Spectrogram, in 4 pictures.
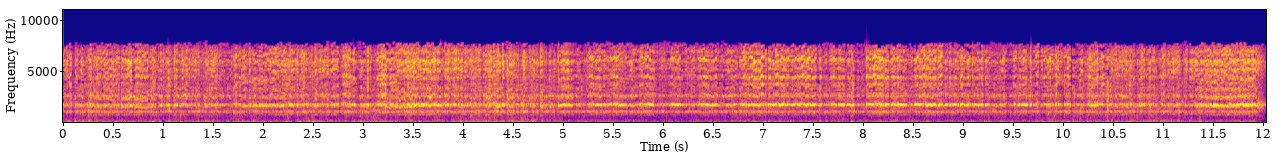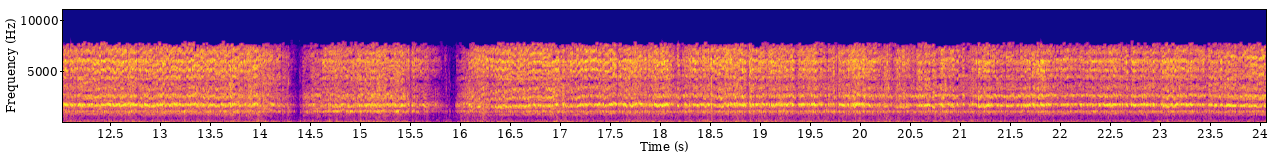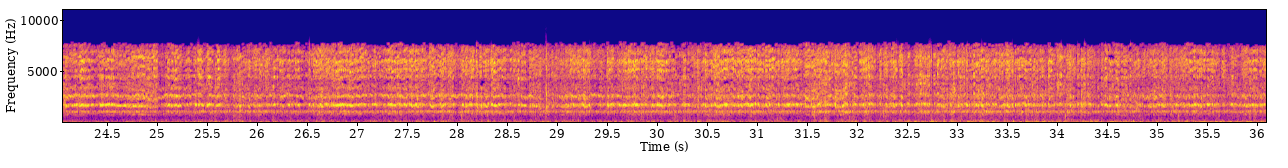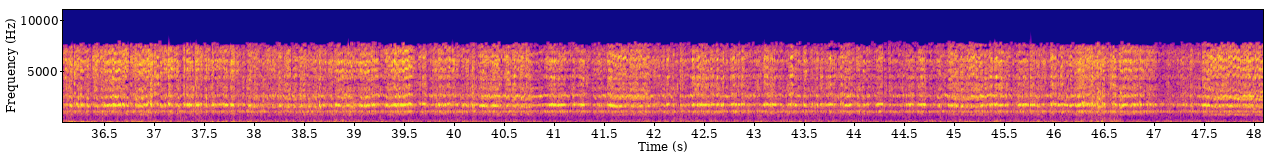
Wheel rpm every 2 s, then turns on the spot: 230, 230, 230, 230, 240, 230, 210, 120, 160, 230, 230, 230, 220, 230, 230, 230, 230, 230, 230, 230, 230, 230, 230, 230.
none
